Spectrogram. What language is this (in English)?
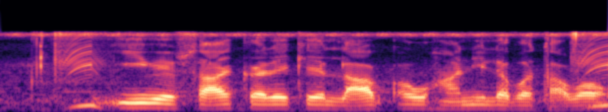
Chhattisgarhi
